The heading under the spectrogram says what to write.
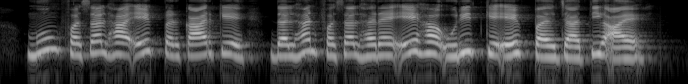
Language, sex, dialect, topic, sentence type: Chhattisgarhi, female, Western/Budati/Khatahi, agriculture, statement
